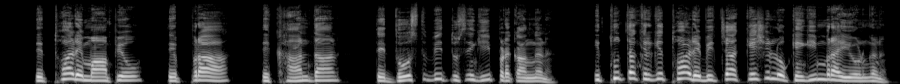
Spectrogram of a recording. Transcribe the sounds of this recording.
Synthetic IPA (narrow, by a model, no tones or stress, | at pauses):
t̪et̪ʰʊaːɽemãːpɪjo | t̪epɾaː | t̪ekʰaːnd̪aːñ | t̪ed̪oːst̪bʱiːt̪ʊsẽːɡipəɽkãːŋɡəɽ̃ | ɪt̪ʰːũt̪ɐkəɾk̬et̪ʰʊaːɽebɪːt͡ʃakeʃloːkẽɡimɐɾaːioːɽ̃ɡəɽ̃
